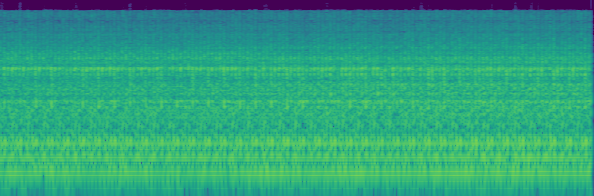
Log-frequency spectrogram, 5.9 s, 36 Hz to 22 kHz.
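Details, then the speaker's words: 1990 Chevrolet Trooper diesel, fully warm at 75 °C with new thermostat replacing a stuck one: even diesel clatter at steady idle, no stumbles, no smoke from oil cap or exhaust; normal idle. "ini suaranya halus dan renyah dari sini gak kelihatan asap juga"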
